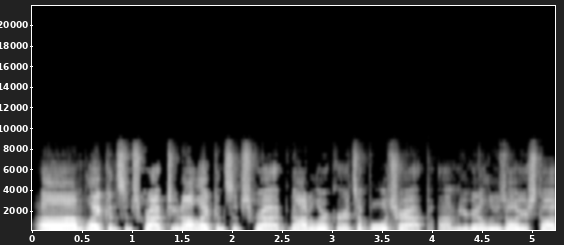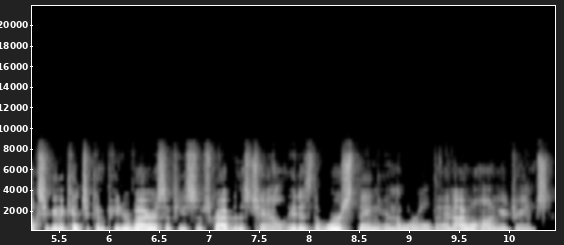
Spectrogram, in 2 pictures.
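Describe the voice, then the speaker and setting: A man's voice: fairly low pitch, brisk, few pauses, a little mellow. A man in his forties hosting a stock livestream, ranting in a profane, sarcastic, rambling way with many fillers. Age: 40s. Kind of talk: profane casual livestream rant.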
